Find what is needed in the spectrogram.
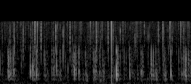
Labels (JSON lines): {"label": "biophony, sea urchins (Echinidae)", "recorder": "SoundTrap 600 or HydroMoth"}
